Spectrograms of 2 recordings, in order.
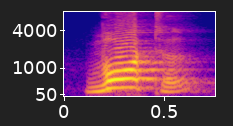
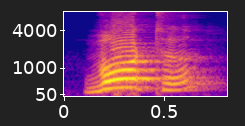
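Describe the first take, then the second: First: The stress is on the first syllable. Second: The stress is on the first syllable.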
